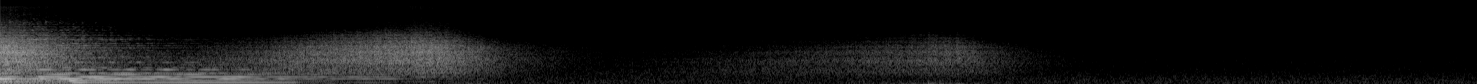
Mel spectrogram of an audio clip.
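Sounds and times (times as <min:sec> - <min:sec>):
instrumental music: 0:00.0 - 0:04.2.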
